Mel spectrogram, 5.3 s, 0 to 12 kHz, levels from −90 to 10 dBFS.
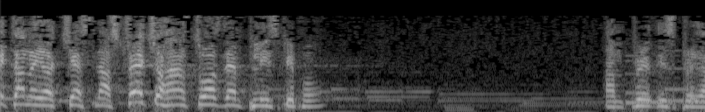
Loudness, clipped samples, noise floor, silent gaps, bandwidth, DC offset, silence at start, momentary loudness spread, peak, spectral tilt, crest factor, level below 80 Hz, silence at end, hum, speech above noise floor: -25 LUFS; under 0.1%; -56 dBFS; none; 7.6 kHz; under 0.1%; 0 s; 13 LU; -6 dBFS; -3.5 dB/octave; 22 dB; -60 dBFS; 0 s; none; 31 dB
